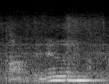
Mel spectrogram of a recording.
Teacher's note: has a stressed syllable, the final syllable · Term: lexical stress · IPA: /ˌɑːftəˈnuːn/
